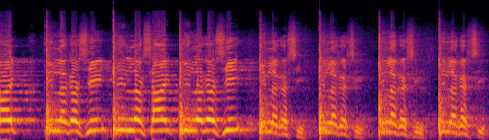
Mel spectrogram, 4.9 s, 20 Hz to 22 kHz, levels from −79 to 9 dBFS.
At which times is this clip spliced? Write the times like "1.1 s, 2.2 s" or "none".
1.0 s, 1.7 s, 2.5 s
